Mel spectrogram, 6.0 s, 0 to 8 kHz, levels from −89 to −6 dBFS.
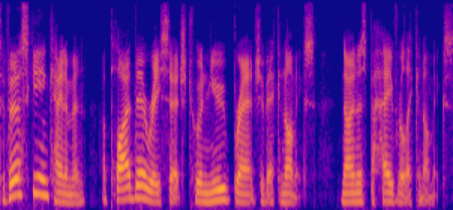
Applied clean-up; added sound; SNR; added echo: none; none; none; none.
